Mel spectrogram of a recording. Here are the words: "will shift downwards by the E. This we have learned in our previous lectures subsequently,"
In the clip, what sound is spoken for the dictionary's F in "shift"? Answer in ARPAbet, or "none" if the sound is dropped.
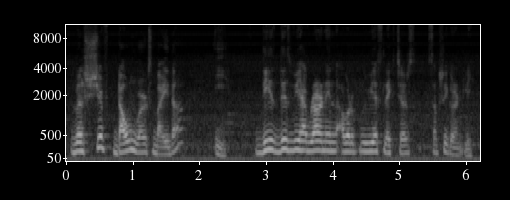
F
